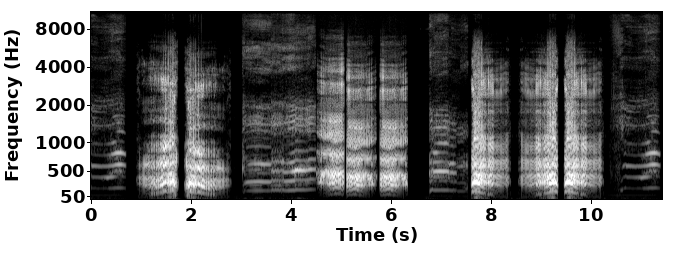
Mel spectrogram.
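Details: Polar bear uttering a long series of loud rasping roars, often in close pairs, interspersed with softer harmonic moaning whines over about eleven seconds.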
